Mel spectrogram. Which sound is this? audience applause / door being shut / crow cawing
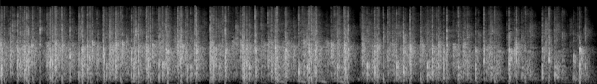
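audience applause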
